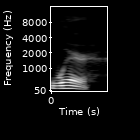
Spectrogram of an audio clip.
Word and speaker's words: Where: dónde o a dónde no se pronuncia la H ni la última e de esta palabra solo Where Where y usarás el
